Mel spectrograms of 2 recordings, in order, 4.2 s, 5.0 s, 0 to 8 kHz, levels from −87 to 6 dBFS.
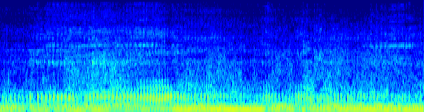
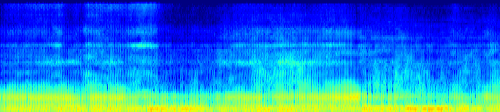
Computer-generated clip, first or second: second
